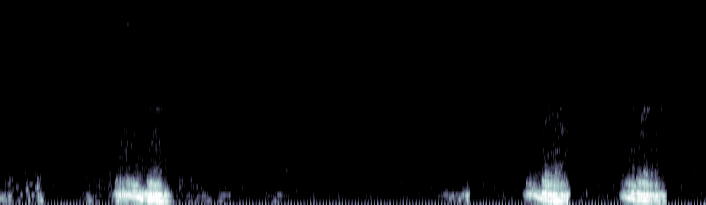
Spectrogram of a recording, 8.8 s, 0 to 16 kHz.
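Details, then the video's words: Rutting Carpathian stag in the mountains of Bucovina, autumn breeding season 2022, gives three harsh, throaty roars, one early and two close together near the end, separated by long quiet gaps with faint distant calls. "Boncănit / Carpathian stag Breeding season 29.09.2022"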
